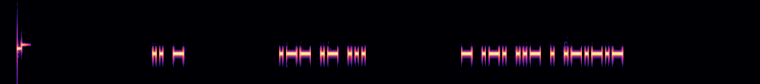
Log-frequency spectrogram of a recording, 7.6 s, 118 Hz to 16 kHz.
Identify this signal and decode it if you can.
Morse code, heard as a keyed tone, about 36 wpm, 700 Hz. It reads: IT WAS TRUE.
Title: 4x Word-Spacing - Sentences from Top 400 Words - 35wpm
